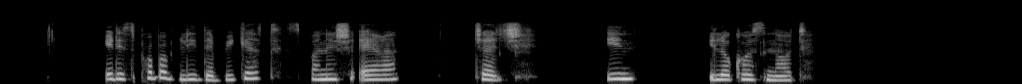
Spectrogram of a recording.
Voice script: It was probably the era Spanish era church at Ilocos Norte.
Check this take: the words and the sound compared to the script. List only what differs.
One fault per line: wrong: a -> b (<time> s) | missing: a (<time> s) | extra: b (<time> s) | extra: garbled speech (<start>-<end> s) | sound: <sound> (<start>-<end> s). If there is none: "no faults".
wrong: was -> is (1.2 s)
wrong: era -> biggest (2.1 s)
wrong: at -> in (6.1 s)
